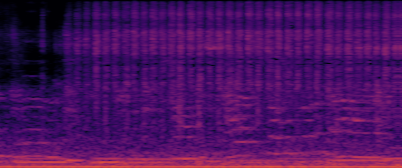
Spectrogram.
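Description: Sandpaper rubbing over a hardened epoxy-putty figure head in quick, even strokes, smoothing its surface, starting about a second in. Background music plays underneath.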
